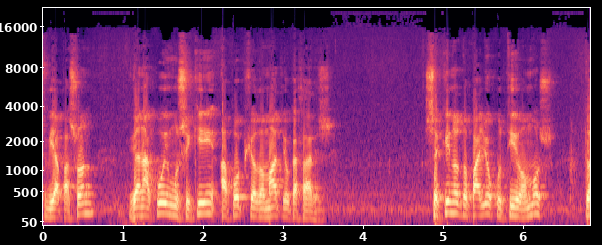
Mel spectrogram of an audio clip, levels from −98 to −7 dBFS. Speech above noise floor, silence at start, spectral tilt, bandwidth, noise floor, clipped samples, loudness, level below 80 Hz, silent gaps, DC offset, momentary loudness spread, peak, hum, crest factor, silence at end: 26 dB; 0 s; -4 dB/octave; 16 kHz; -40 dBFS; under 0.1%; -14 LUFS; -52 dBFS; none; under 0.1%; 12 LU; 0 dBFS; none; 14 dB; 0 s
